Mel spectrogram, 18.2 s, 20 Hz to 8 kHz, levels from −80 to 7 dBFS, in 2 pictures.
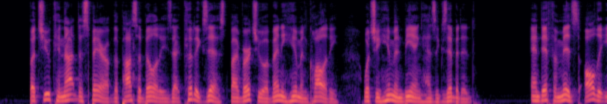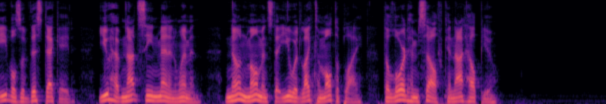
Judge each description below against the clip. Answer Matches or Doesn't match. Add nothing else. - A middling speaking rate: Matches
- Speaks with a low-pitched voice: Matches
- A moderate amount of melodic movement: Matches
